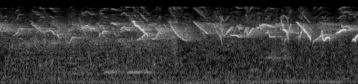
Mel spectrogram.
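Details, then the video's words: White-eye song aimed at getting caged birds to sing: a steady flow of high, thin twittering with sharp downslurred notes, moderately loud throughout. "Pancingan Pleci Agar Buka Paruh Sobek-Sobek"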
